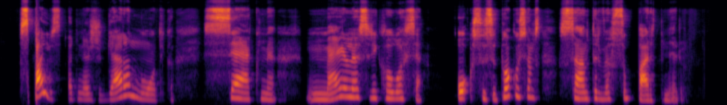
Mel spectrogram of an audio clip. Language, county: Lithuanian, Vilnius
